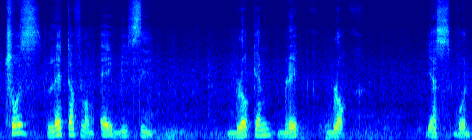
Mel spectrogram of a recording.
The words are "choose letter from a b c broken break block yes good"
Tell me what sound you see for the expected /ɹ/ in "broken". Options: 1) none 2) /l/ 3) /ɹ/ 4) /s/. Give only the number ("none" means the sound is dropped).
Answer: 2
